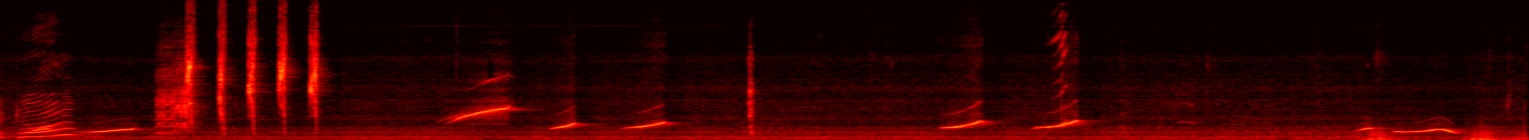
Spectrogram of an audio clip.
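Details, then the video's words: Indoor pet Indian ringneck parrot mixing rising whistled slurs with sharp, harsh squawk bursts, pausing between phrases, then repeating paired upward whistles and ending with rougher calls above a faint room hum. "Indian Ringneck Parrot | Ringneck Parrot Talking"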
